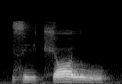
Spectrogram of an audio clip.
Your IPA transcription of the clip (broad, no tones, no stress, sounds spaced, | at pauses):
z i t͡ʃ ɒ l u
